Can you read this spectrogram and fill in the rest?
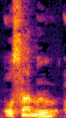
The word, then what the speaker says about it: Osamu: You can search my name, Osamu, O-S-A-M-U.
